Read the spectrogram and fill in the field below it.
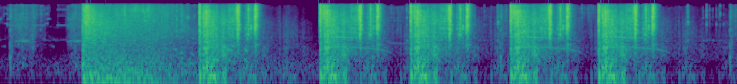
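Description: A shotgun fires loud, booming shots one after another.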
